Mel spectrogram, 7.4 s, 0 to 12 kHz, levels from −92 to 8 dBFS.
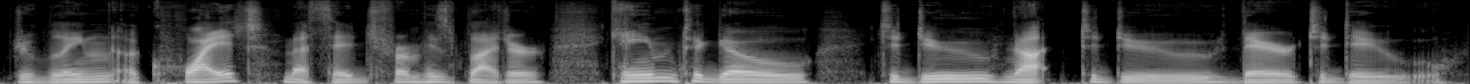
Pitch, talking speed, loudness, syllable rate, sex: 95 Hz, 145 wpm, -21 LUFS, 3.7 syllables/s, male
